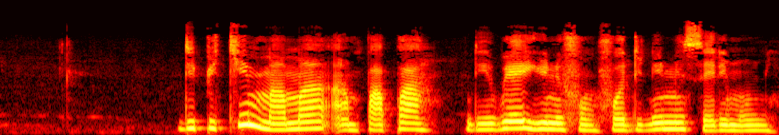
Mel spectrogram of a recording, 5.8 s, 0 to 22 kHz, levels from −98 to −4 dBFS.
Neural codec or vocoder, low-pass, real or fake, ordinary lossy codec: codec, 44.1 kHz, 7.8 kbps, Pupu-Codec; 19.8 kHz; fake; MP3, 48 kbps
